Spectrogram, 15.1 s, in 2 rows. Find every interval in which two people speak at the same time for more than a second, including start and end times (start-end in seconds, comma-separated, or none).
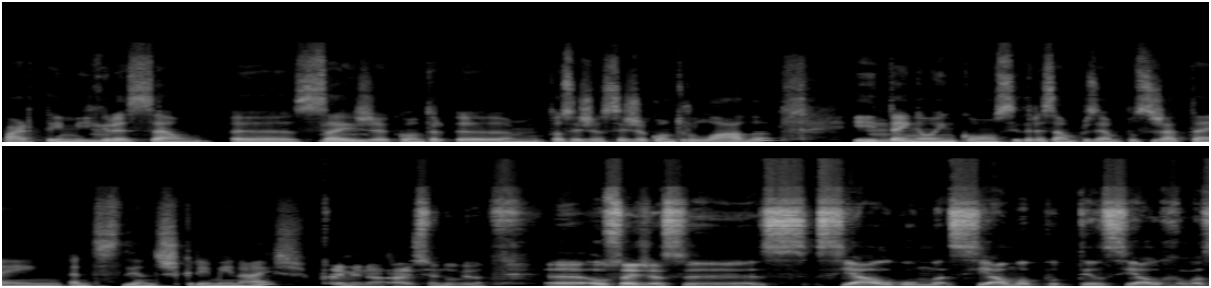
none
